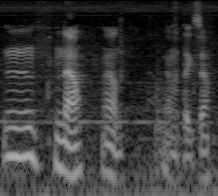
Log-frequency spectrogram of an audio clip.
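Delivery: ordinary delivery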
